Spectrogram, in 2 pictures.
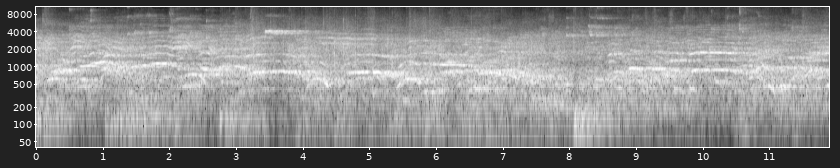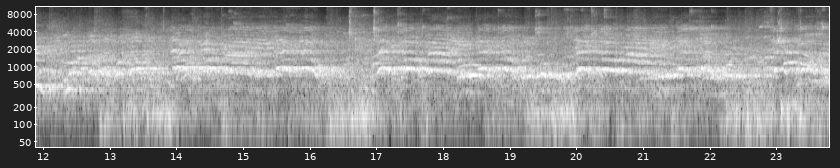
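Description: A crowd chatters and shouts in a large echoing gym.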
